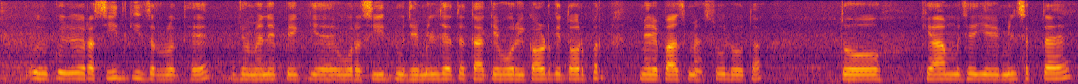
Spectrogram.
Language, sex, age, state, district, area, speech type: Urdu, male, 18-30, Delhi, South Delhi, urban, spontaneous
